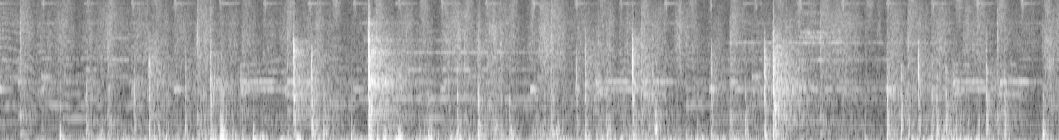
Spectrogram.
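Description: Long wooden rolling pin rolling out a stiff dough on a floured wooden board, giving irregular low knocks and thuds, over background music.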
